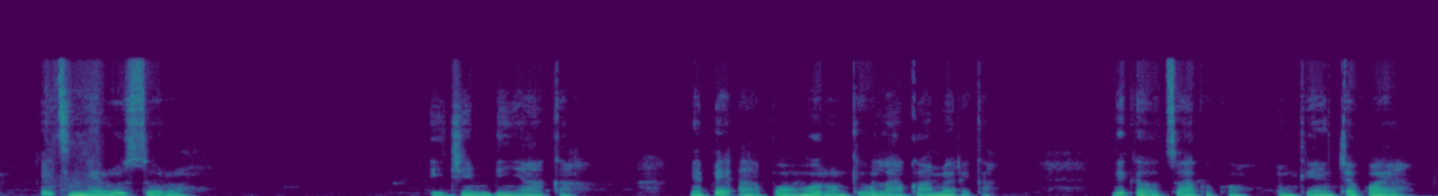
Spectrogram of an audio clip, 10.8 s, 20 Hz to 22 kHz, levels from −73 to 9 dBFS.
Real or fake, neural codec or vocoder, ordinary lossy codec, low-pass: fake; vocoder, 44.1 kHz, 128 mel bands every 256 samples, BigVGAN v2; Opus, 24 kbps; 14.4 kHz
